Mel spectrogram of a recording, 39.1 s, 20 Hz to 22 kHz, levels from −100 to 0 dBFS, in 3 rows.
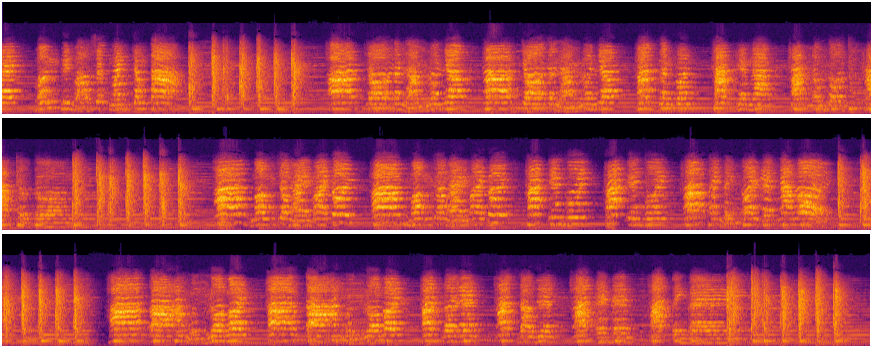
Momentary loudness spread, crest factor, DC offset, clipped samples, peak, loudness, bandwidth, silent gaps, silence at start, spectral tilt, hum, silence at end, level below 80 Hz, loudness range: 10 LU; 18 dB; under 0.1%; under 0.1%; 0 dBFS; -17 LUFS; 10.5 kHz; none; 0 s; -4 dB/octave; none; 0 s; -58 dBFS; 4 LU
